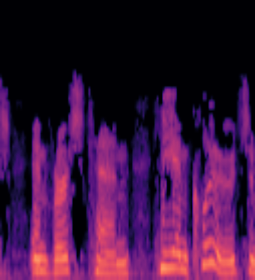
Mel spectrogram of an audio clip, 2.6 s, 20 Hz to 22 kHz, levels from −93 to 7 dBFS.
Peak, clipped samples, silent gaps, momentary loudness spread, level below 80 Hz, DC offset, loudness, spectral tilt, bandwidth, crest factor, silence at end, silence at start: -14 dBFS; under 0.1%; none; 6 LU; -54 dBFS; under 0.1%; -25 LUFS; -6 dB/octave; 7.2 kHz; 12 dB; 0 s; 0 s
